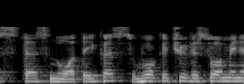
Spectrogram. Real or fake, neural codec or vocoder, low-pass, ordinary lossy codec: real; none; 7.2 kHz; MP3, 24 kbps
